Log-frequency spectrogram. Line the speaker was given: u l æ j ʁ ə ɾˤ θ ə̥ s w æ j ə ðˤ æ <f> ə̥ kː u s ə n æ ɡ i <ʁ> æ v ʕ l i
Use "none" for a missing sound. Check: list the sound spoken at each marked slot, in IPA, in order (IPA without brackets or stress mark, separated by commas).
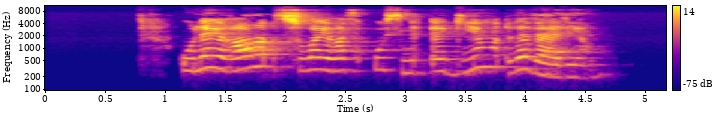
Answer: f, ð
